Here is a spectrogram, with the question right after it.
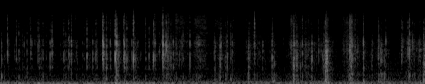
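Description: A small hollow Crayola cardboard box full of 8 crayons is held in both hands and tapped with short-nailed fingertips. The result is a steady stream of quick, dry, papery taps with a crisp, bright click and very short ring, over a low background hum.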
